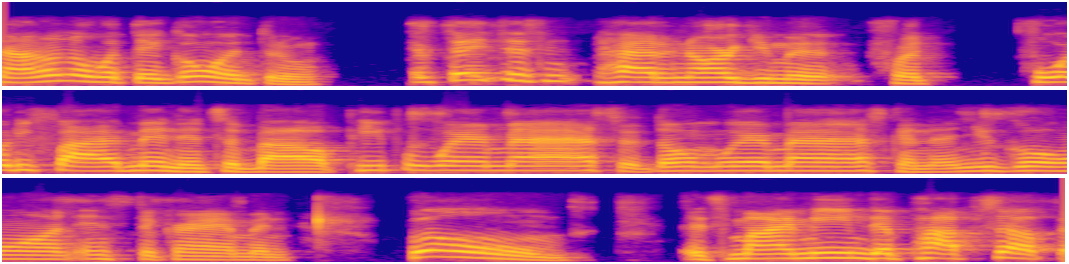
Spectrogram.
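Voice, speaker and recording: A man talking casually as a podcast guest, animated, jumping into high voices to act out his own thoughts. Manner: animated, acts out his own inner voice in high squeaky tones. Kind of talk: casual conversation. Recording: dull lo-fi audio.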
